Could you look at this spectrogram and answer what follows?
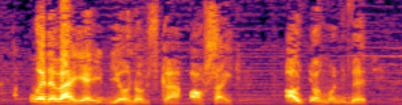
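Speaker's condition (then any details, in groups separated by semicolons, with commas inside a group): Cerebral palsy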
